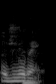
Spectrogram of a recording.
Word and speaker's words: żurek: So this is called żurek. Żurek. Yeah, and it's spelt with a Z with a dot on top of it.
